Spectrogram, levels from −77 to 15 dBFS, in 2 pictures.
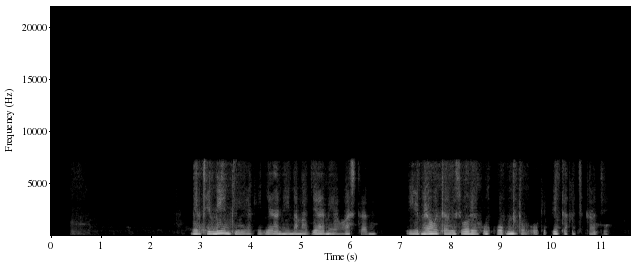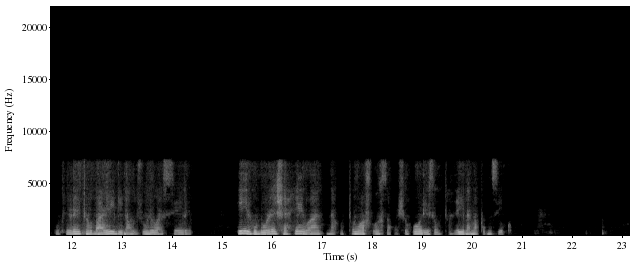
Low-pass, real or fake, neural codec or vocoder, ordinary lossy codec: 7.2 kHz; fake; codec, 16 kHz in and 24 kHz out, 0.6 kbps, FireRedTTS-2 codec; AAC, 48 kbps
